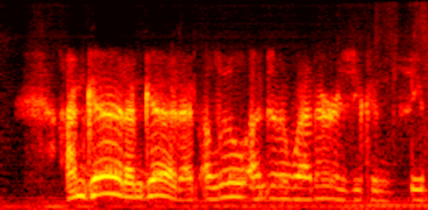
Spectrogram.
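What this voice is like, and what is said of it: Raspy voice. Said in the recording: “my voice is a little uncharacteristically raspy ... Do sound raspy.”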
